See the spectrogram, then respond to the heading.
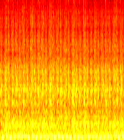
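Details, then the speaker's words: Motorcycle rattling at idle from the right-side crankcase when the clutch lever is released, gone when it is pulled in; busy uneven clatter over the idle beat; clutch damper rubbers to be checked first, source unconfirmed. "Oke teman-teman, jadi motor ini keluhannya kalau kita lepasin kompling bunyinya ngeradak seperti ini."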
